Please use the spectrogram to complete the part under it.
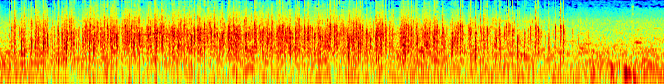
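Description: Outdoor crowd at a havaneres concert in Altafulla applauding a band, loud, dense clapping sustained for several seconds before tapering off into quieter scattered claps near the end.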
